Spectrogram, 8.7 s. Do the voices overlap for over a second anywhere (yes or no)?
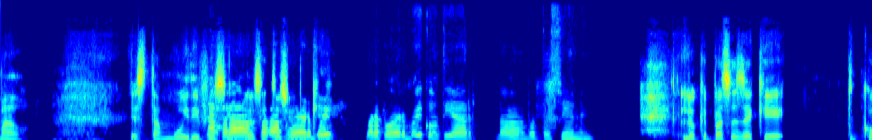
yes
